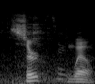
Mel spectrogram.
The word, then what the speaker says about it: Certwell: You know little candies? Certs? Yeah, certs. Certwell. Certwell.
